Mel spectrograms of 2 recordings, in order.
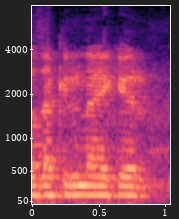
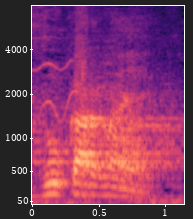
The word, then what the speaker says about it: জাকির নায়েক: এবার আমরা মুজাফফর বিন মহসিনের থেকে শুনে নিব তার দেওয়া জাকির নায়েকের নতুন একটা উপাধি। জাকির নায়েক জুকার নায়েক।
